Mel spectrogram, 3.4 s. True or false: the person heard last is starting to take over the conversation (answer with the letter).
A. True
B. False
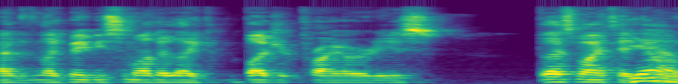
A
